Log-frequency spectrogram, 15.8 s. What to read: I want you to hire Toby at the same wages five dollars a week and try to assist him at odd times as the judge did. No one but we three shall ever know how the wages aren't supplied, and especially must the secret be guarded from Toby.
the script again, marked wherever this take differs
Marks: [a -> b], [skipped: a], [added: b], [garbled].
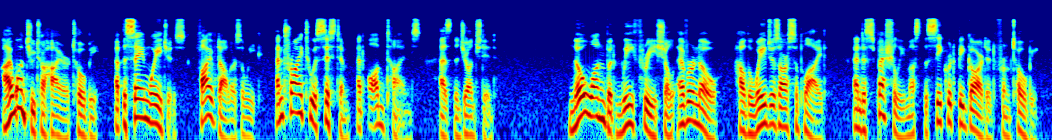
I want you to hire Toby at the same wages five dollars a week and try to assist him at odd times as the judge did. No one but we three shall ever know how the wages [aren't -> are] supplied, and especially must the secret be guarded from Toby.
